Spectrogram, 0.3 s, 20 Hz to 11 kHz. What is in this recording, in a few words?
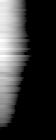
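808 closed hi hat; 808 SOFT; Wizoo - Platinum 24 Electronic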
